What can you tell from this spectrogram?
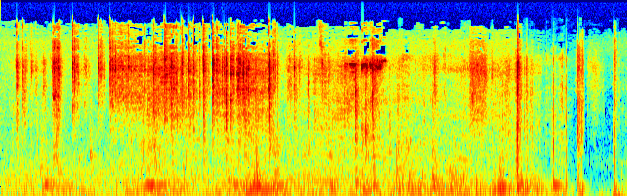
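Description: Sharp clicks and knocks of fishing rods and gear being handled in an open fiberglass deck hatch on a small boat, over steady wind and water noise.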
